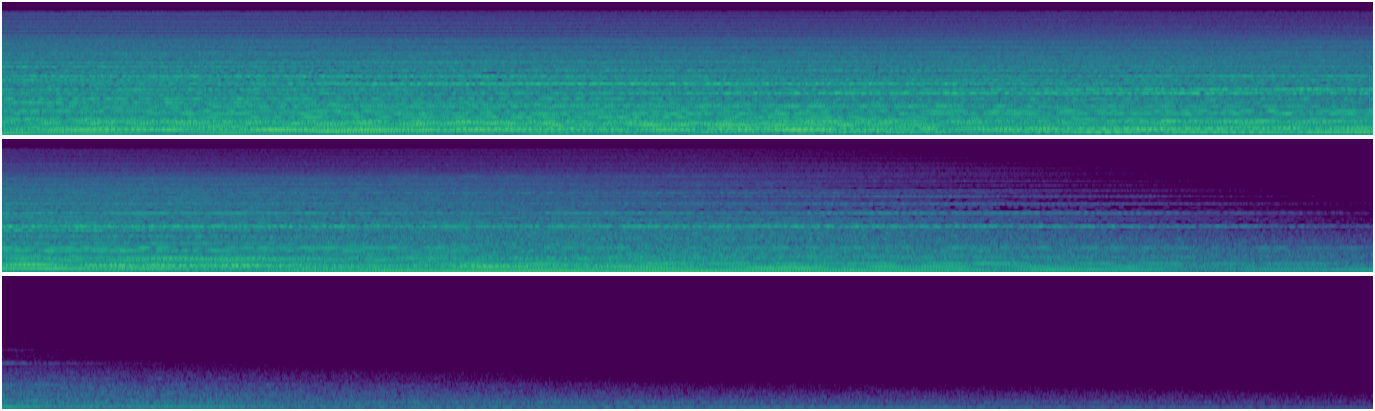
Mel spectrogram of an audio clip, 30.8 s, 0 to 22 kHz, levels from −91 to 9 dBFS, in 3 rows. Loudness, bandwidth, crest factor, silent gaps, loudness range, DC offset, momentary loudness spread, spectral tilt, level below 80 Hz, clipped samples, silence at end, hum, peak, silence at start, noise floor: -23 LUFS; 16 kHz; 16 dB; none; 17 LU; under 0.1%; 15 LU; -6 dB/octave; -38 dBFS; under 0.1%; 8.45 s; none; -8 dBFS; 0 s; -68 dBFS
